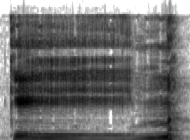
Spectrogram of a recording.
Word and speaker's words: game: G. A. Game. Game. Silent E.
